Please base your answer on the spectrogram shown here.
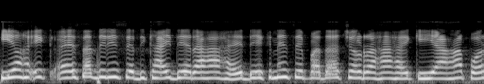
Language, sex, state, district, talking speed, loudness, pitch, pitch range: Hindi, female, Punjab, Pathankot, 210 wpm, -12 LUFS, 295 Hz, 275-315 Hz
